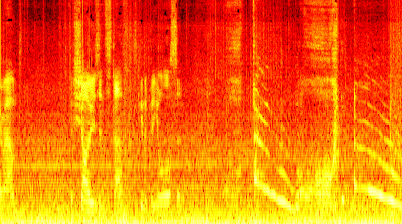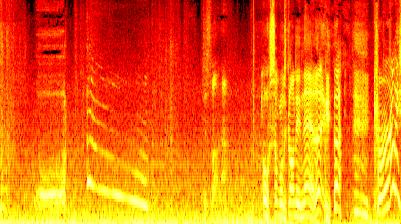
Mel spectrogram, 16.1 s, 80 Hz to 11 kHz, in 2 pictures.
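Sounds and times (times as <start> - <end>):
lorry engine rumble: 0.0 - 16.0
road noise: 0.0 - 16.0
man wailing: 5.1 - 8.1, 8.7 - 11.0.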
